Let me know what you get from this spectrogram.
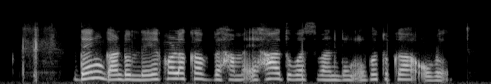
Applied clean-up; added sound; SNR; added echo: neural diffusion model UNIVERSE++.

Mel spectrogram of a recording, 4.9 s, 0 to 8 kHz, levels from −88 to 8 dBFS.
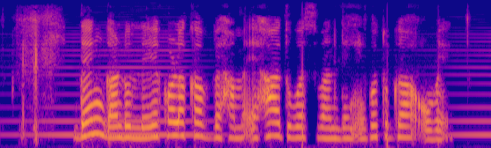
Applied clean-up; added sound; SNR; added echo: none; Bowed string instrument; 17 dB; none.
